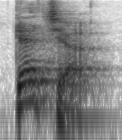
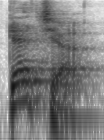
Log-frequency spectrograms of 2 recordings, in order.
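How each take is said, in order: First: The words blend into one quick 'getcha'. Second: The same.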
